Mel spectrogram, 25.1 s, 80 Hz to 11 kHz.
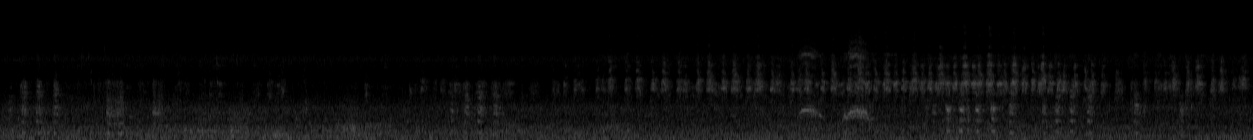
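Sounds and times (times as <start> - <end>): duck quacks: 0.4 - 1.3, 8.2 - 25.0
ducklings peeping: 8.1 - 25.0.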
